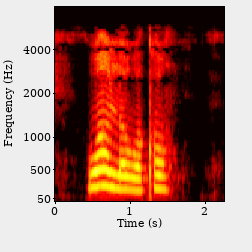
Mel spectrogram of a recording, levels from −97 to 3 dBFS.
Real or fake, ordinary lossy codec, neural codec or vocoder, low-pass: fake; MP3, 24 kbps; codec, 16 kHz, 4.8 kbps, FACodec; 7.2 kHz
